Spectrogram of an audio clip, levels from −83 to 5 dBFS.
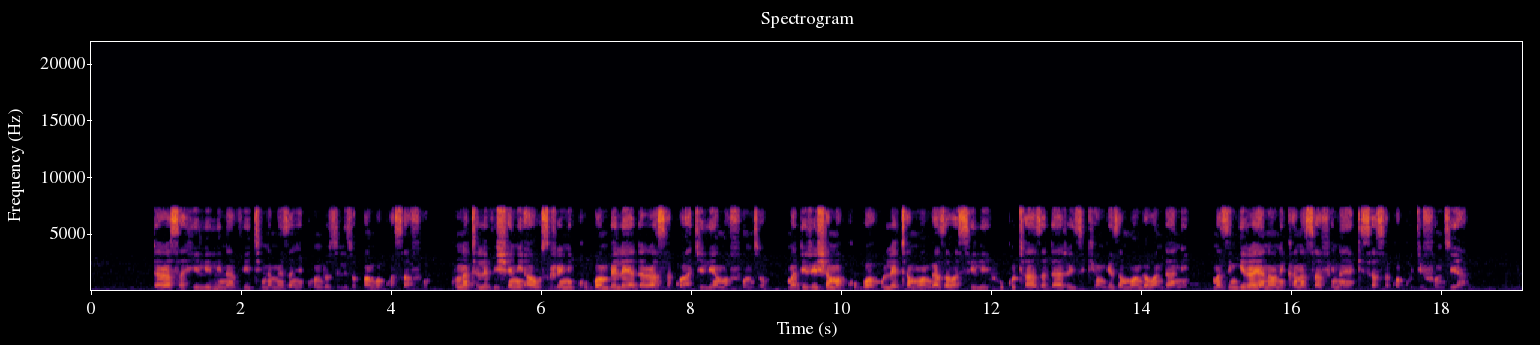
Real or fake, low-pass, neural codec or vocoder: fake; 7.2 kHz; vocoder, 44.1 kHz, 128 mel bands every 256 samples, BigVGAN v2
